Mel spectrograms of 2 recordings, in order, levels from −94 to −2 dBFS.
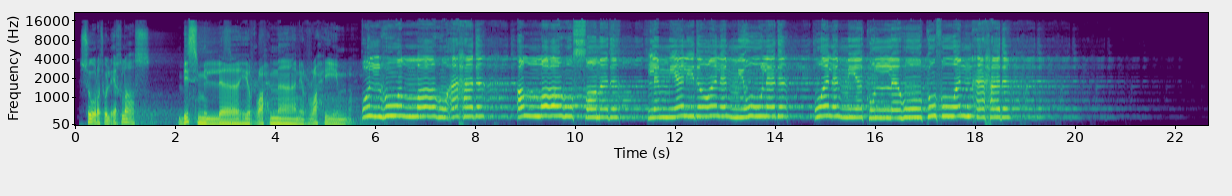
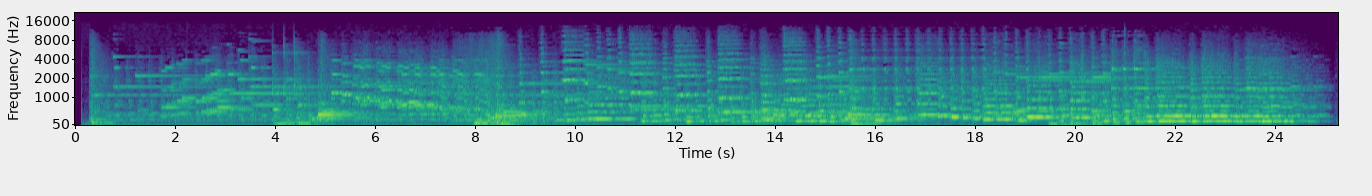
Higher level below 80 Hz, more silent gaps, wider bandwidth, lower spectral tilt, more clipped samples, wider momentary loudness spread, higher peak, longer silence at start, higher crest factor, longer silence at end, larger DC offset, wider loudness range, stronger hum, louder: first, -32 dBFS vs -44 dBFS; neither; first, 16.5 kHz vs 12.5 kHz; second, -4.5 dB/octave vs -6 dB/octave; neither; first, 13 LU vs 10 LU; first, 0 dBFS vs -12 dBFS; second, 0.1 s vs 0.25 s; about the same, 18 dB vs 14 dB; first, 2.65 s vs 0.15 s; neither; about the same, 4 LU vs 4 LU; neither; first, -17 LUFS vs -27 LUFS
